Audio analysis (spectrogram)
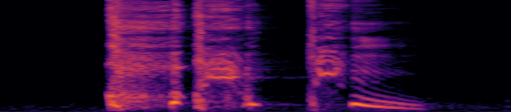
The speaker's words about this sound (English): My cough is worse than I expected.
